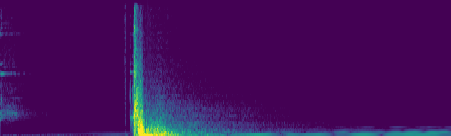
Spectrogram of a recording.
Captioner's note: lighter ignites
